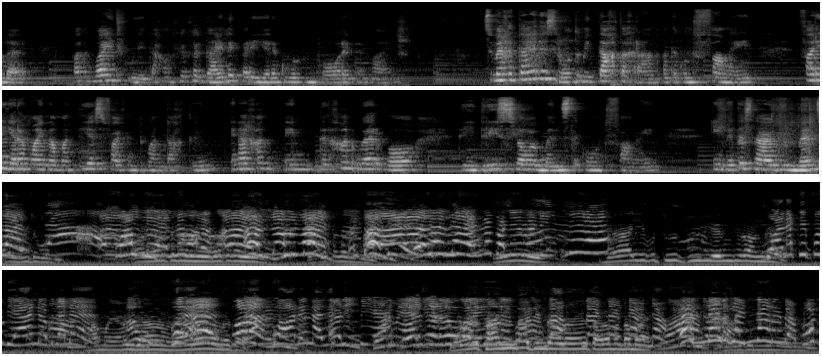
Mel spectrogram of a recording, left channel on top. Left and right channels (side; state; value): both; different; correlation 0.00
